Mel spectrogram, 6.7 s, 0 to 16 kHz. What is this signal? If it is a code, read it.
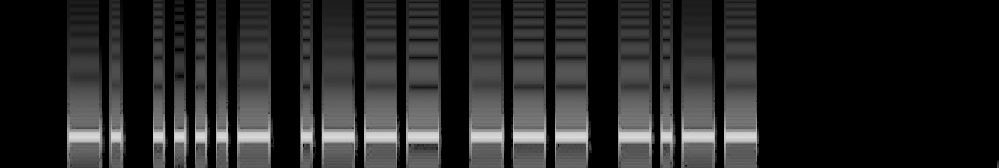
Morse code, heard as a keyed tone, about 20 wpm, 700 Hz. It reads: N4JOY
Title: Speed Racing - USA 1x3 Call Signs 17wpm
